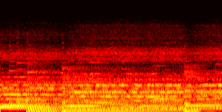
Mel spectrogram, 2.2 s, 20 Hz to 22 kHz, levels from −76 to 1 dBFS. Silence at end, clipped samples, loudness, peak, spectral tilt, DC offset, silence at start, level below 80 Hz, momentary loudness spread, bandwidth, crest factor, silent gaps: 0 s; under 0.1%; -21 LUFS; -8 dBFS; -8 dB/octave; under 0.1%; 0 s; -30 dBFS; 2 LU; 12 kHz; 12 dB; none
